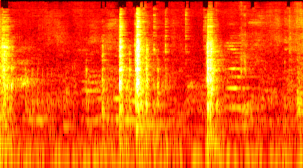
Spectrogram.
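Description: Small dishes clinking as they are picked up and handled in a shop, a few sharp ceramic clinks in brief clusters over low background chatter.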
